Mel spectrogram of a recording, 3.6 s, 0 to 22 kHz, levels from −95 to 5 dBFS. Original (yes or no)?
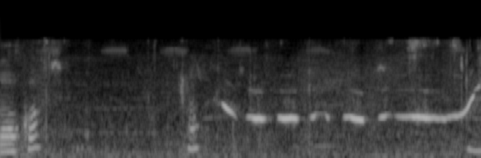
yes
